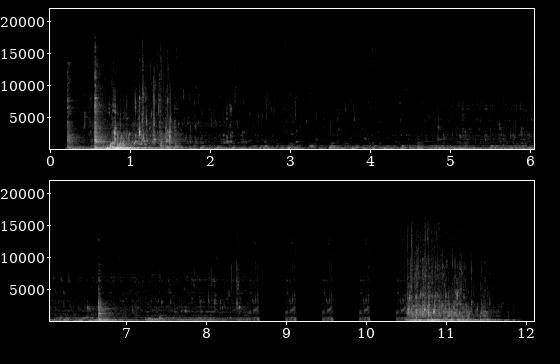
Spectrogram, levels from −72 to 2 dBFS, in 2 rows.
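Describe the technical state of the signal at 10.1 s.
At 10.1 s the signal is inside a stutter with silent gaps running from 8.67 to 10.52 s. The same 136 ms burst repeats four times, each followed by about 325 ms of digital silence (a 461 ms cycle). The cause is likely a stalled stream replaying its last fragment. Unlike random dropouts, the identical burst recurs at a steady pace, and the intended audio is lost.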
